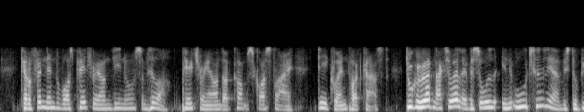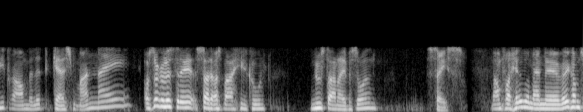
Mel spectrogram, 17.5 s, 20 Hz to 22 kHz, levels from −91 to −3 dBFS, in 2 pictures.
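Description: Throughout, the speech is boxed-in and buzzy, with nothing above 4 kHz and a synthetic edge on every syllable. That is the AMR narrowband mobile codec at 7.4 kbps. The telephone-band audio is rebuilt from a vocal-tract model fed by a few pulses per subframe, and at this low rate the damage is plainly audible.

Three brief warbling dips interrupt the audio. The first runs from 6.90 to 7.00 s, between "kan høre den" and "en uge tidligere hvis". The second runs from 9.88 to 9.97 s, and the third from 15.24 to 15.28 s. Each is a single lost AMR speech frame, about 20 ms of audio. The decoder filled each gap by repeating the last good pitch and vocal-tract settings at lower gain, so the sound smears briefly before recovering.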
